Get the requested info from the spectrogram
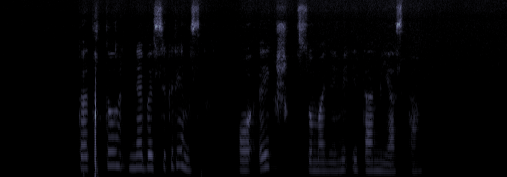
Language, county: Lithuanian, Vilnius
